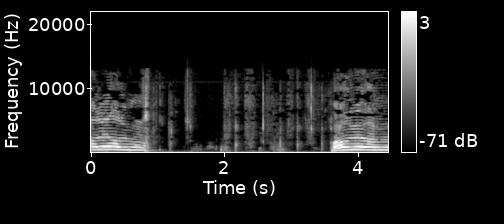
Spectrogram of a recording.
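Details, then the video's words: A pet cat gives two drawn-out, rich meows, the first falling at the end and the second rising then levelling off. Between them there is a quiet pause with soft clicks, and a person speaks Russian afterwards. "Funny cats talking cute words"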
